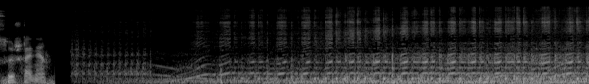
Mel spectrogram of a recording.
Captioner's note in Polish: ryk silników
